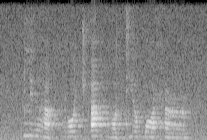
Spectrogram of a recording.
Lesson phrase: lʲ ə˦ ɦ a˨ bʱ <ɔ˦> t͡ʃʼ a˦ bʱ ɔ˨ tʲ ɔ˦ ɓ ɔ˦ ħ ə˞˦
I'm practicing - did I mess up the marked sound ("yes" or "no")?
no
